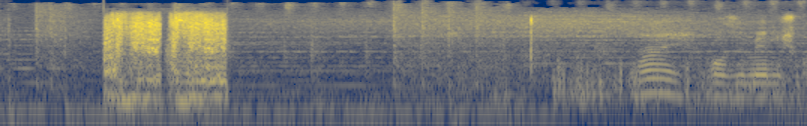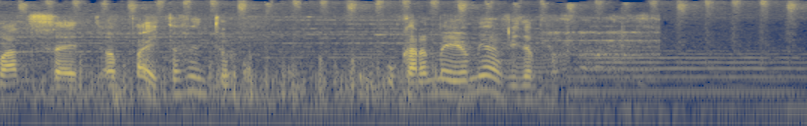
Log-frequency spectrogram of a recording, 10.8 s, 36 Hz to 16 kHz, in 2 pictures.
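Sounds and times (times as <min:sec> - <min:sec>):
loud harsh distorted gunshot blasts sound effect: 0:00.7 - 0:01.6
speech: 0:04.3 - 0:07.3, 0:08.1 - 0:09.3.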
